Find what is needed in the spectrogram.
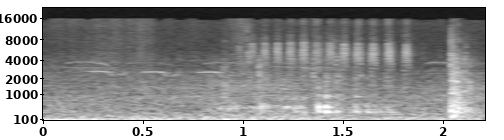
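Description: Small birds calling: a few short, high chirps, then a rapid high trill in the second half, over a steady low rumble.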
